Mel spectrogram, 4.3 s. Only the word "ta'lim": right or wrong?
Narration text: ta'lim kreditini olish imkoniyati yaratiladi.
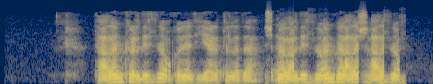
right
